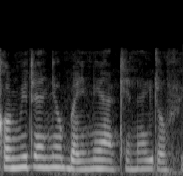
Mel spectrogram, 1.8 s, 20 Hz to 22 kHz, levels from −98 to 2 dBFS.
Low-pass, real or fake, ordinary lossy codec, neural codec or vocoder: 7.2 kHz; fake; MP3, 64 kbps; codec, 24 kHz, 6 kbps, HILCodec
